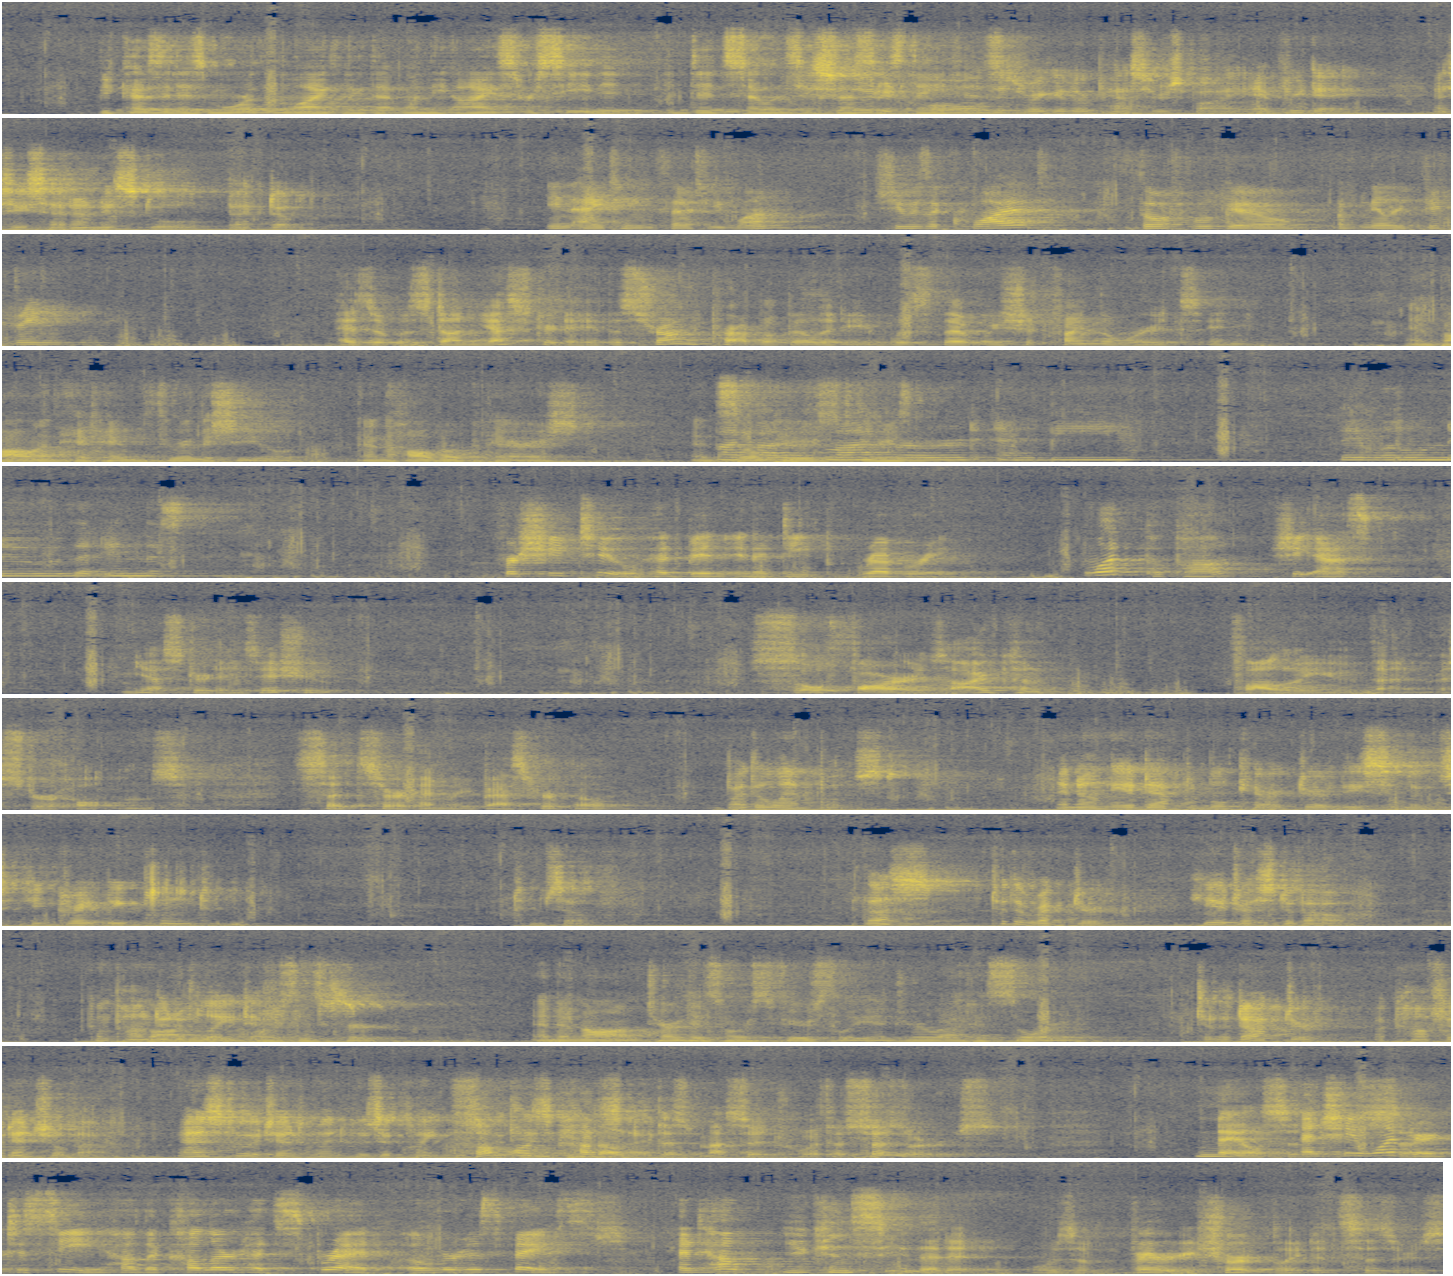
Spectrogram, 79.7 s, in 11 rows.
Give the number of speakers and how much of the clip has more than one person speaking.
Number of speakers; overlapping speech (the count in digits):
7, about 8%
